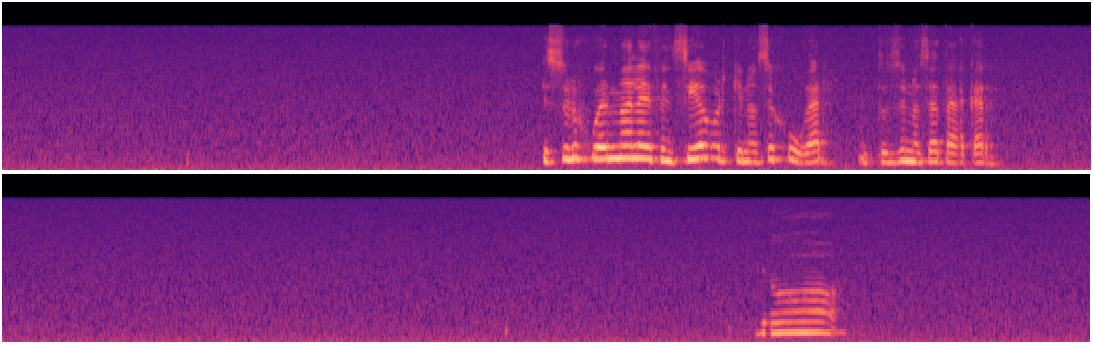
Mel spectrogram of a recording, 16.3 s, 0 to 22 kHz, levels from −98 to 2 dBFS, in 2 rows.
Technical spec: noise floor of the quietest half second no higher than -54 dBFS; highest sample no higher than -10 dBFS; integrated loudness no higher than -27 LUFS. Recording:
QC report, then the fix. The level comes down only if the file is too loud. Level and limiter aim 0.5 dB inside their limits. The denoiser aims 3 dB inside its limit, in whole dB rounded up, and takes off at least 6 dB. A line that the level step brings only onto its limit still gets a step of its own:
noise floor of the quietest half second -44 dBFS: fail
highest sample -5.0 dBFS: fail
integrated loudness -19.0 LUFS: fail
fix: denoiser 6 dB, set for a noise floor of -44 dBFS; gain -8.5 dB

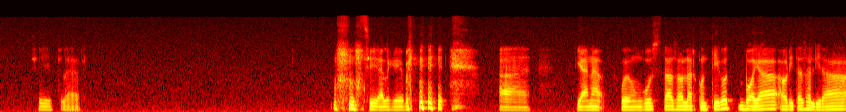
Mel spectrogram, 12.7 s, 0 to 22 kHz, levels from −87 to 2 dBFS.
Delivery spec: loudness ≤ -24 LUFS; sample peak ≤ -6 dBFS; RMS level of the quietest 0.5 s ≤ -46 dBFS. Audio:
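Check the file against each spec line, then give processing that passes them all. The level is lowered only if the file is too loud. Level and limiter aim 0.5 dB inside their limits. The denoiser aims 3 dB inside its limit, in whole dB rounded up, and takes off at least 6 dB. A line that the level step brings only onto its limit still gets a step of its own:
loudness -19.5 LUFS: fail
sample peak -4.5 dBFS: fail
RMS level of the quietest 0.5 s -53 dBFS: OK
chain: gain -5 dB

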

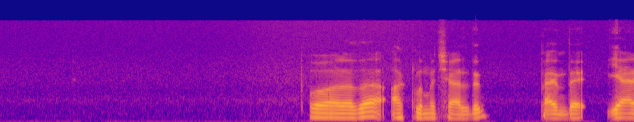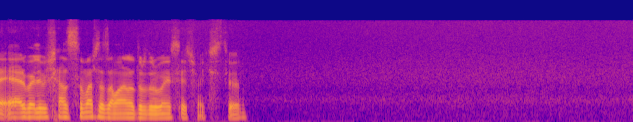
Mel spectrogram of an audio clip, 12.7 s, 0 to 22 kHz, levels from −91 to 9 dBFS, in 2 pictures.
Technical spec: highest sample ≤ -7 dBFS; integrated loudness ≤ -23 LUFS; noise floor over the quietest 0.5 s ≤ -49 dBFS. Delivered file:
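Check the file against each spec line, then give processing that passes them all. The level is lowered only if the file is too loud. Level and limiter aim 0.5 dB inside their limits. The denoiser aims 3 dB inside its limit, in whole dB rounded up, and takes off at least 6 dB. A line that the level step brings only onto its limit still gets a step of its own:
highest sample -1.5 dBFS: fail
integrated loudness -16.5 LUFS: fail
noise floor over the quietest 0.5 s -48 dBFS: fail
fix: gain -7 dB

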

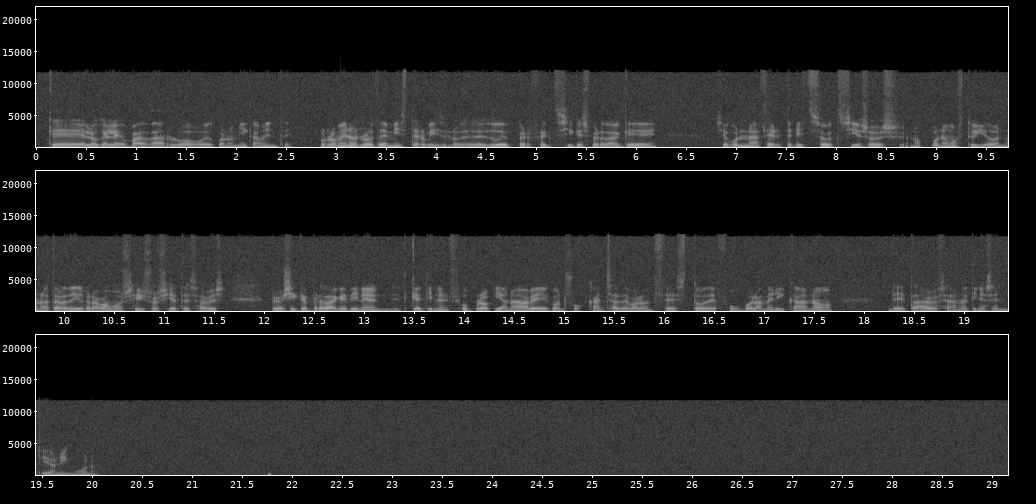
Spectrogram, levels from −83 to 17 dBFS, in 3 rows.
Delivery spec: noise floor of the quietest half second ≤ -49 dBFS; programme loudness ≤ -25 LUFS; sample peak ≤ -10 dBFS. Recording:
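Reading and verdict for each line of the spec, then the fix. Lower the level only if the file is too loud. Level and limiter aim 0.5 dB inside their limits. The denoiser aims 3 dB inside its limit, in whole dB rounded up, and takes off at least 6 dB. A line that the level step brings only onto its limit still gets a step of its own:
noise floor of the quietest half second -45 dBFS: fail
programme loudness -29.0 LUFS: OK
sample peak -9.0 dBFS: fail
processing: denoiser 7 dB, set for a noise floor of -45 dBFS; limiter -10.5 dBFS

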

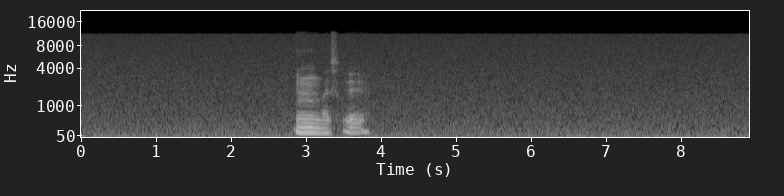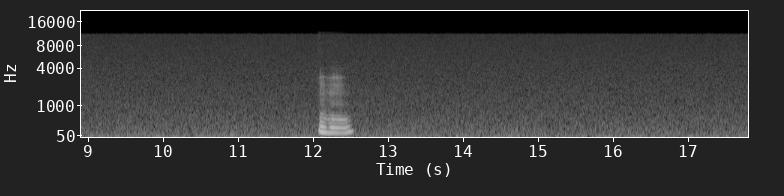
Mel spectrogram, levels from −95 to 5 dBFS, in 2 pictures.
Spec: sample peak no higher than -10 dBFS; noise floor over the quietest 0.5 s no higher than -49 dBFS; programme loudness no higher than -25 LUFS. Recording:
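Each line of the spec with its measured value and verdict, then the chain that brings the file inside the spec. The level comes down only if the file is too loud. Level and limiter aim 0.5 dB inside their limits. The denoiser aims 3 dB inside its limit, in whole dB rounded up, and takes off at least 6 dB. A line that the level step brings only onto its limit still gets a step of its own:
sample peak -12.0 dBFS: OK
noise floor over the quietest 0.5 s -48 dBFS: fail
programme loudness -38.0 LUFS: OK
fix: denoiser 6 dB, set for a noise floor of -48 dBFS

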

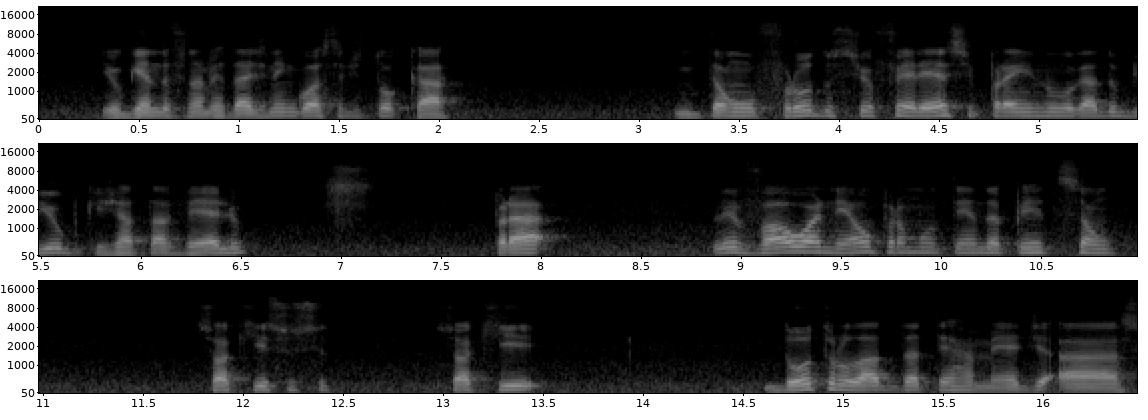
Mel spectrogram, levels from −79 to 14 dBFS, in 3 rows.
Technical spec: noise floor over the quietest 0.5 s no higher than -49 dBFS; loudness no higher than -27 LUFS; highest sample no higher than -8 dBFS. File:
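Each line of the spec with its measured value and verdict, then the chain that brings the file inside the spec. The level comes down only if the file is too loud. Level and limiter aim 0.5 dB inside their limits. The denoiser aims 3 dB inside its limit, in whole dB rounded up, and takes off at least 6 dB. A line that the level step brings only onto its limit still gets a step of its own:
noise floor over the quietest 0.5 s -63 dBFS: OK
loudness -36.0 LUFS: OK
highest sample -17.5 dBFS: OK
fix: none

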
